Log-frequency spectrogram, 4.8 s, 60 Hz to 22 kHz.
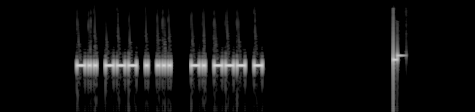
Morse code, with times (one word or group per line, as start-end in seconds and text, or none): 0.8-1.7 DOES
1.9-2.6 NOT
